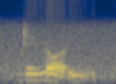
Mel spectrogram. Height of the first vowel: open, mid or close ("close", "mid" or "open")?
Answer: close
